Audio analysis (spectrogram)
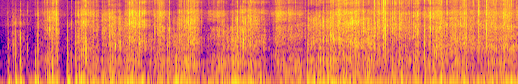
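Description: A small blue Coach handbag in signature jacquard fabric with a leather handle, hollow and structured, is held against the mic and scratched and tapped with long acrylic nails. The result is a dense run of close, crinkly scratching and soft tapping. The sound has a heavy low-end thump and a faint bright hiss.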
